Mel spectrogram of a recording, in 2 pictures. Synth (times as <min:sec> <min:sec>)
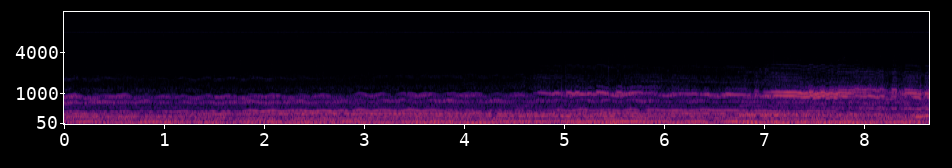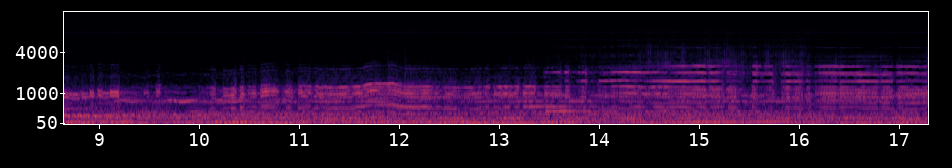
0:04.4 0:17.2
